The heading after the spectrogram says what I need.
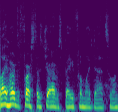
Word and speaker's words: Jervis Bay: the name jarvis but generally i think in the uk it's pronounced jarvis like berkeley or darby and i heard it first as jarvis bay from my dad so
